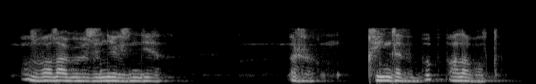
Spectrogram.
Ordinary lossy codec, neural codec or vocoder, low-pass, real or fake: none; none; 5.4 kHz; real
